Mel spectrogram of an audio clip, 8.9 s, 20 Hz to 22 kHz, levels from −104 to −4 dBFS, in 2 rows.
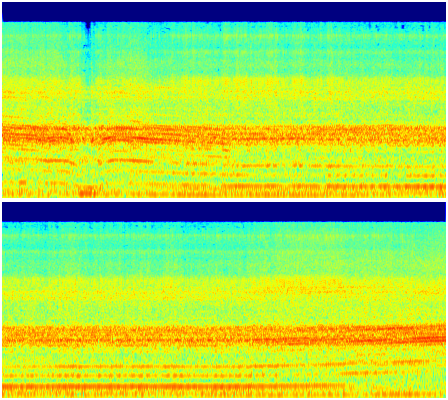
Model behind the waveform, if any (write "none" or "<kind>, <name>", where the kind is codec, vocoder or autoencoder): none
